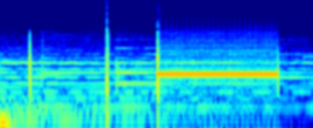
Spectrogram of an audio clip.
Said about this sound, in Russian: Телефон.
